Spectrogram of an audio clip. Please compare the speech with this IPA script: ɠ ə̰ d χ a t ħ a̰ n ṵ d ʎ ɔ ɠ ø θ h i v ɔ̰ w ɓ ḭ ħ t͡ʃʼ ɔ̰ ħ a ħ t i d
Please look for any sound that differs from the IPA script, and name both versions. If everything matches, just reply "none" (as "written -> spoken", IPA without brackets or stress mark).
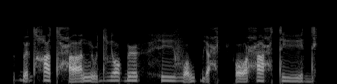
none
